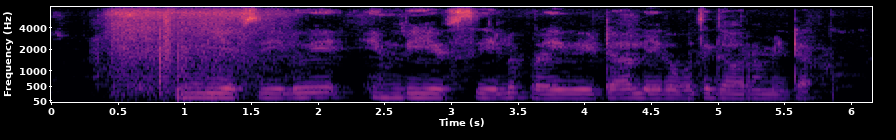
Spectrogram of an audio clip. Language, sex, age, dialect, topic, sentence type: Telugu, male, 18-24, Telangana, banking, question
